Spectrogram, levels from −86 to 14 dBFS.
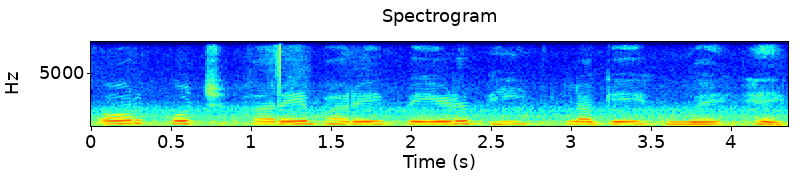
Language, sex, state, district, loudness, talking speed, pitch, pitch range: Hindi, female, Madhya Pradesh, Dhar, -14 LUFS, 125 wpm, 245 Hz, 235-265 Hz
